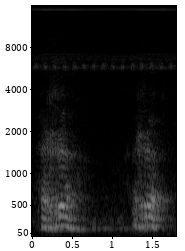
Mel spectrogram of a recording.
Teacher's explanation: लुढ़क रही है। र यानी कि तालुओं को छू रही है। फिर छट से नीचे आ रही है। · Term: लुंठित वर्ण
